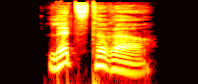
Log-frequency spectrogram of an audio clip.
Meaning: inflection of letztere: 1. strong/mixed nominative masculine singular 2. strong genitive/dative feminine singular 3. strong genitive plural
- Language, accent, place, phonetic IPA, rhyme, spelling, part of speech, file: German, Germany, Berlin, [ˈlɛt͡stəʁɐ], -ɛt͡stəʁɐ, letzterer, adjective, De-letzterer.ogg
